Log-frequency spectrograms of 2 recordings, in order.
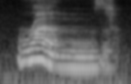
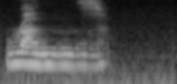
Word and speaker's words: runs: Here's another example, runs. Again, N is a voiced consonant, n, so the S will be pronounced z, runs.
